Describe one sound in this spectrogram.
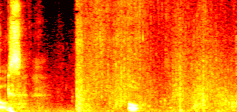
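Water splashes as a body plunges in.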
